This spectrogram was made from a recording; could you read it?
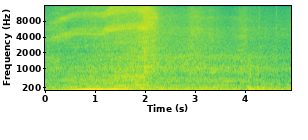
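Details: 2012 VW MK6 GTI under load: high thin whistle rises as engine pulls, fades as revs drop; exhaust manifold leak at a broken stud, fixed by replacing the stud and manifold gasket.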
